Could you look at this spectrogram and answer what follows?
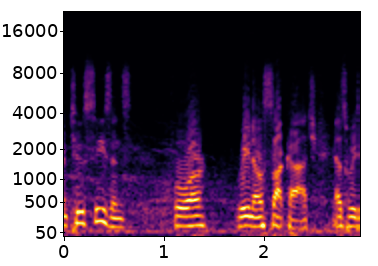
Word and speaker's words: Saccoccia: talked about Reno sakach it's spelled sa a cc o CC I a but pronounced sakach in his second season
